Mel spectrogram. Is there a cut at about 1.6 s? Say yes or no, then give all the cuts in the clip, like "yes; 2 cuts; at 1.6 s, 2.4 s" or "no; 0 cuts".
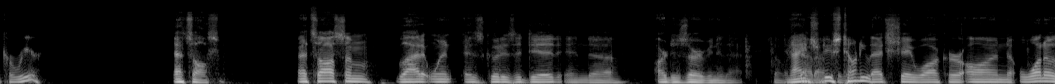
no; 2 cuts; at 6.5 s, 8.7 s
